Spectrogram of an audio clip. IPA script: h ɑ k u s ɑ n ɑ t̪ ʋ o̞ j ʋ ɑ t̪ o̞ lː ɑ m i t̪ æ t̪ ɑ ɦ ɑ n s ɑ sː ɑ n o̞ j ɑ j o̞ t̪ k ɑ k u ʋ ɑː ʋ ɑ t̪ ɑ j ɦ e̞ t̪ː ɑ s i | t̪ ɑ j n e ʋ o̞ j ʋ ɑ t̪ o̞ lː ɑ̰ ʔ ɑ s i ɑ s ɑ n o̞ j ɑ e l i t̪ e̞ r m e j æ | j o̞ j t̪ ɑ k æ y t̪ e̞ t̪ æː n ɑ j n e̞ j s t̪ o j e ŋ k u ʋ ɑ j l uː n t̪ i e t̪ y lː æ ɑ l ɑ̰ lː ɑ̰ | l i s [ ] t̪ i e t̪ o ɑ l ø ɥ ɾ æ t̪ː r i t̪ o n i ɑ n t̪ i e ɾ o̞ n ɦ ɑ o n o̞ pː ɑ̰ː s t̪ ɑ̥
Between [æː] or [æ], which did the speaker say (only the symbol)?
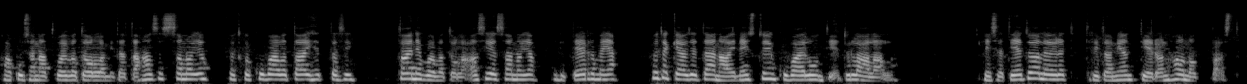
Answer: æ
